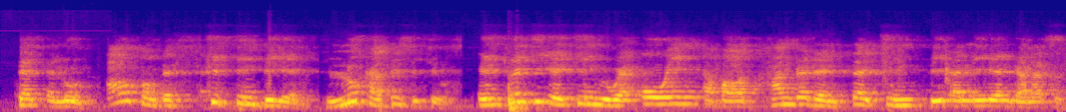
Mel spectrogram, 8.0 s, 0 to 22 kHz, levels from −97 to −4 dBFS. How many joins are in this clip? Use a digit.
3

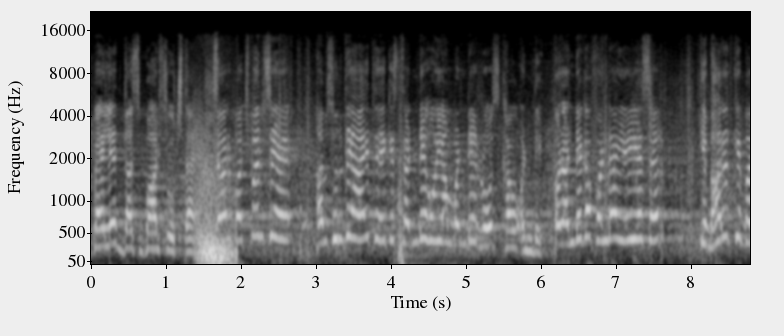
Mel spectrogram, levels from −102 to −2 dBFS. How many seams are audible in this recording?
2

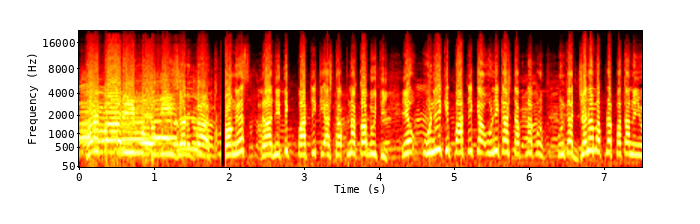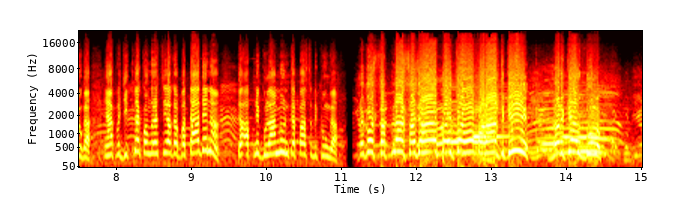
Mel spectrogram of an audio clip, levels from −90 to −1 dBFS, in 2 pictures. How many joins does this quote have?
2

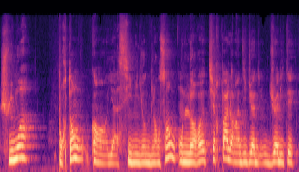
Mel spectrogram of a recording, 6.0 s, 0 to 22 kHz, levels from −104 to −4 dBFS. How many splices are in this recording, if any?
1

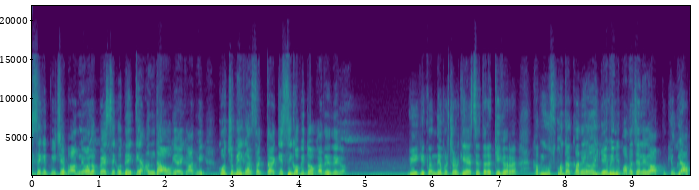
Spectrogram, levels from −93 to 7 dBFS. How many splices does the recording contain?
0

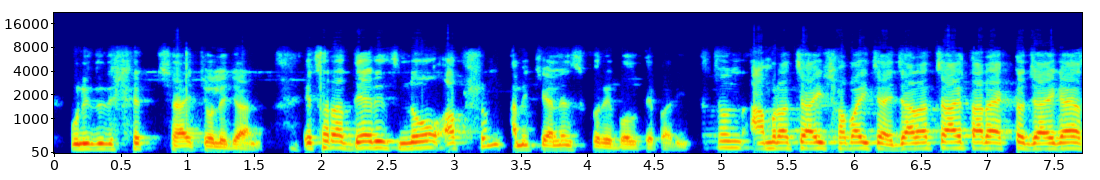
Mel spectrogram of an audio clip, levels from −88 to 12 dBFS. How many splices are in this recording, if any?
1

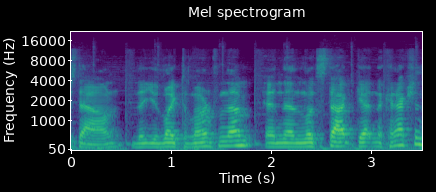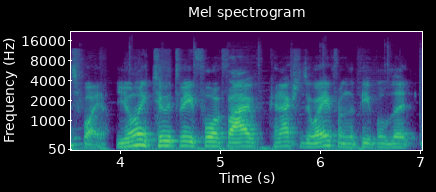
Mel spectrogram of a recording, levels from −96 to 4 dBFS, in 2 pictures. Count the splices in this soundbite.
2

